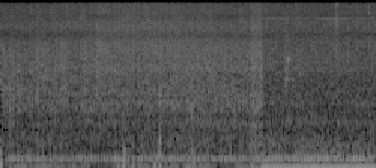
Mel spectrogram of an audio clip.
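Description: Sauerkraut sizzles as it cooks and begins to caramelise in a pan, a steady, close hiss with faint pops and occasional light stirring, with a low hum underneath.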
